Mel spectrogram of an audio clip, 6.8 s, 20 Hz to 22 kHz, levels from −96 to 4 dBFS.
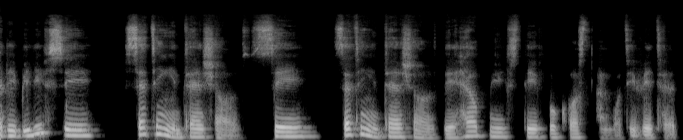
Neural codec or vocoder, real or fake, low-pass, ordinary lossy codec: none; real; 14.4 kHz; none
